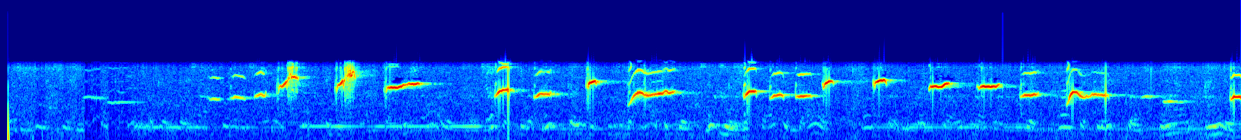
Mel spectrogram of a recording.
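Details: A pet cockatiel shows off by whistling the march from Bridge on the River Kwai in clear, bright notes, some rising and some swooping.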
